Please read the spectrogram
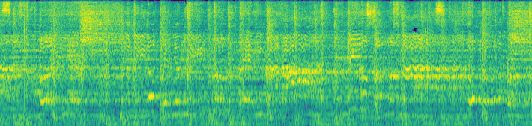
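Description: Live pop band performance: a woman singing lead in Spanish over electric guitar, bass, drums and keyboards, heard from the audience.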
